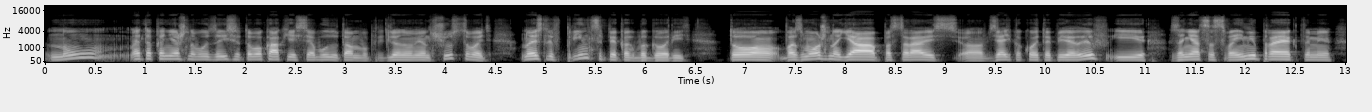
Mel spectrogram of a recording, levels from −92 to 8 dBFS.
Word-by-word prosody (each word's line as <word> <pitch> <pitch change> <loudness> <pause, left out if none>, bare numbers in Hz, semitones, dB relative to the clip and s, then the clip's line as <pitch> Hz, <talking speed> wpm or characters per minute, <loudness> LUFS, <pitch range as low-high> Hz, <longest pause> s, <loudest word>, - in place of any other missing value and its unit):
Ну, 210 - -6 0.2
это, 180 +1 -2
конечно, 180 -2 -3
будет 155 0 -7
зависеть 160 0 -6
от - - -26
того, 155 +1 -2
как 155 -1 +2
я 140 - -3
себя 140 0 -4
буду, 135 -1 -7
там, 130 -2 -2
в - - -10
определенный 130 +4 -4
момент 130 -2 -3
чувствовать. 160 - -5 0.3
Но, 170 - +1
если 175 -3 +1
в - - -18
принципе 175 -7 -5
как 130 -3 -4
бы 125 +1 -3
говорить, 120 -1 -3 0.4
то, 140 -2 +5
возможно, 160 +5 0
я 150 -1 +9
постараюсь, 135 -1 0
э, 115 0 -3
взять 145 +7 -2
какой-то 135 0 -5
перерыв 135 +10 0
и 130 -1 -3 0.2
заняться 145 +5 0
своими 140 +7 -1
проектами. 140 -6 +2
145 Hz, 160 wpm, -23 LUFS, 130-160 Hz, 0.4 s, я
